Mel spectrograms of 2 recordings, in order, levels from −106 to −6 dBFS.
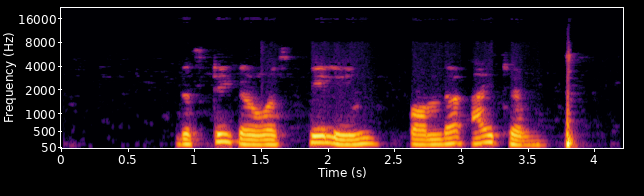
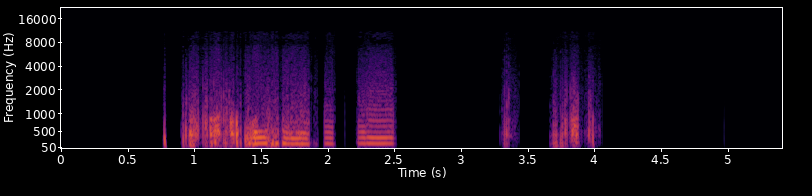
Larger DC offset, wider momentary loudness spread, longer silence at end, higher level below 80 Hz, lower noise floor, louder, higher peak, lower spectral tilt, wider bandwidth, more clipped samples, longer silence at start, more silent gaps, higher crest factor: neither; second, 7 LU vs 21 LU; second, 0.35 s vs 1.4 s; first, -52 dBFS vs -82 dBFS; about the same, -87 dBFS vs under -90 dBFS; first, -21 LUFS vs -50 LUFS; first, 0 dBFS vs -30 dBFS; first, -11 dB/octave vs -8.5 dB/octave; second, 5.8 kHz vs 11 kHz; neither; about the same, 0.9 s vs 0.9 s; second, none vs 2.07-2.21 s, 2.53-3.30 s, 3.44-3.67 s; about the same, 20 dB vs 24 dB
